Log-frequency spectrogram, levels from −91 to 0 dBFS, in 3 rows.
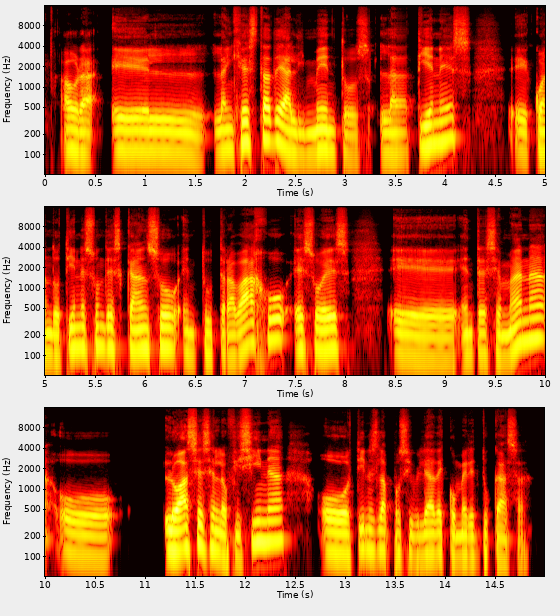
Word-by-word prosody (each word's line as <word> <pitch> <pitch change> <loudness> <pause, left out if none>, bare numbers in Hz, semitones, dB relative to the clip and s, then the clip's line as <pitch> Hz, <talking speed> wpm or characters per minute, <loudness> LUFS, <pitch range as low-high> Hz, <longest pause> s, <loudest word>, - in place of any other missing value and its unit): Ahora, 115 -3 0
el 110 -4 0
la 115 +2 -1
ingesta 155 +7 +2
de 155 -3 +4
alimentos, 105 -3 -1
¿la 105 0 -3
tienes, 155 +7 -1 0.3
eh, 110 -2 -4
cuando 110 -2 0
tienes 130 +2 -2
un 135 - -1
descanso 130 0 +1
en 110 -2 -5
tu 110 0 -6
trabajo, 155 - +2
eso 125 0 +1
es, 125 0 +1 0.4
eh, 95 -4 -1
entre 105 +1 -3
semana, 145 - +1
o 105 - -1 0.4
lo 125 0 +8
haces 135 0 +3
en 130 - +2
la 105 - +2
oficina, 165 - 0 0.3
o 115 -2 +2
tienes 125 +2 -4
la 120 -2 -1
posibilidad 110 0 -1
de 110 -1 -2
comer 100 0 -2
en 100 - -5
tu - - -7
casa? - - -4
115 Hz, 145 wpm, -23 LUFS, 105-130 Hz, 0.4 s, lo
